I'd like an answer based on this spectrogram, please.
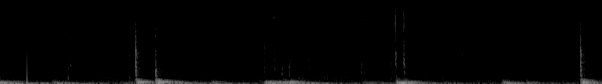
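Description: Irregular clicks of a computer mouse and keyboard keys, about nine in all, several with a soft low thud beneath them, as a dimension value is entered on a computer.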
